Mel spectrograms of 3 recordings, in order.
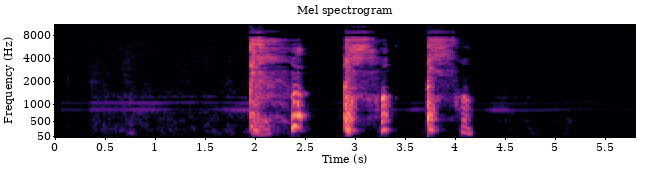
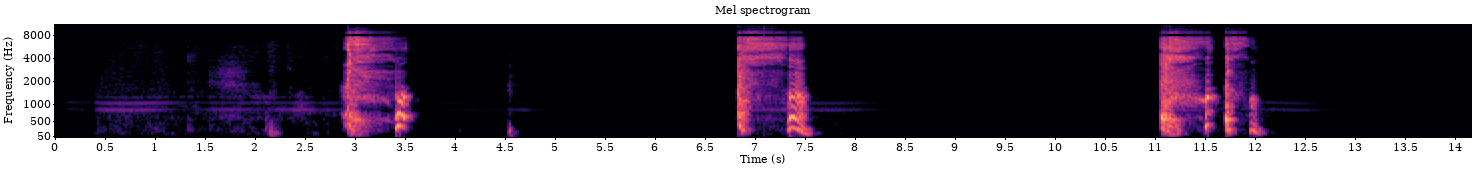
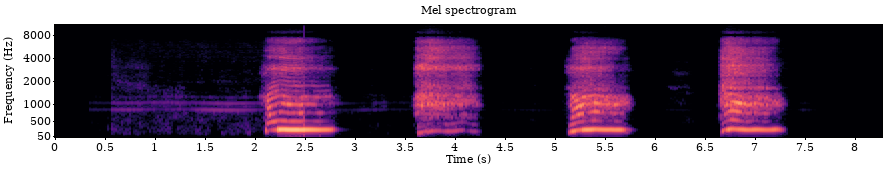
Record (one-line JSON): {"cough_length": "5.8 s", "cough_amplitude": 31439, "cough_signal_mean_std_ratio": 0.27, "three_cough_length": "14.2 s", "three_cough_amplitude": 32767, "three_cough_signal_mean_std_ratio": 0.23, "exhalation_length": "8.3 s", "exhalation_amplitude": 25188, "exhalation_signal_mean_std_ratio": 0.41, "survey_phase": "alpha (2021-03-01 to 2021-08-12)", "age": "65+", "gender": "Female", "wearing_mask": "No", "symptom_none": true, "smoker_status": "Ex-smoker", "respiratory_condition_asthma": false, "respiratory_condition_other": false, "recruitment_source": "REACT", "submission_delay": "1 day", "covid_test_result": "Negative", "covid_test_method": "RT-qPCR"}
